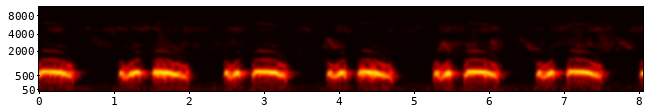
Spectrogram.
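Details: Spotted dove decoy cooing in gáy gù fashion, meant to provoke other doves to respond. Six deep two-part phrases, a short quavering note joined to a falling coo, repeated at a regular pace in silence.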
